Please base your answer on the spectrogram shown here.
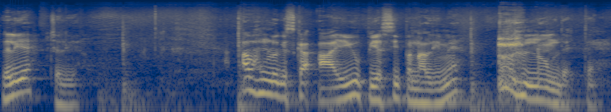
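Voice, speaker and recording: A man's voice: mid-range voice, big pitch swings, measured pace, slight background noise. A male chemistry teacher giving a medium lesson, patiently repeating key terms as questions and counting aloud step by step, with a light tinge. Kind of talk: classroom lesson.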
